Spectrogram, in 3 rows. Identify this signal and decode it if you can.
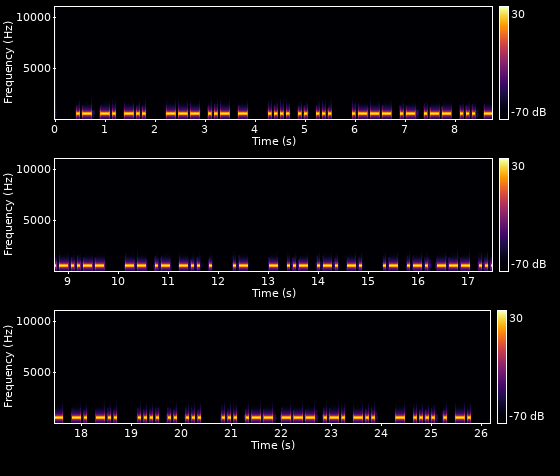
Morse code, heard as a keyed tone, about 20 wpm, 600 Hz. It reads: AND OUT HIS JAWS, MADE A TURN AROUND HIS SWORD THEN
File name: the old man and the sea part 2 20wpm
